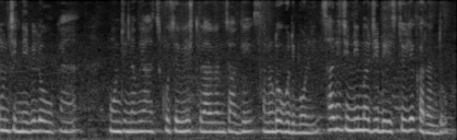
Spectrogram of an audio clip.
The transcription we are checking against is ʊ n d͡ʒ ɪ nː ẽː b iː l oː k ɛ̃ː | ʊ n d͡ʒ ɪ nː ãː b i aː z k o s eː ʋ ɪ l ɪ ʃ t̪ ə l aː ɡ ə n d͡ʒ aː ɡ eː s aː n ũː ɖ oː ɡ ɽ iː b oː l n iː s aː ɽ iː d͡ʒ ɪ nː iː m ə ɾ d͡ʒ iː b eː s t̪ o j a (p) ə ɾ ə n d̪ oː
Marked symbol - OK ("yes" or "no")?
no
